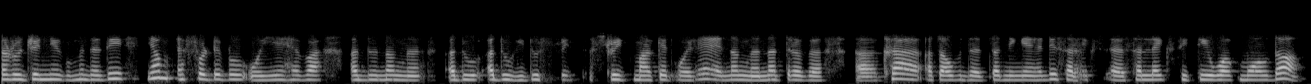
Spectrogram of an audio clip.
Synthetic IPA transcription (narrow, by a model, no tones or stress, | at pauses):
sɐɾud͡ʒiniɡumɐdɐdijamepʰɔɾʈebɐlojeɦebaːdunɐŋnɐːduɐduɡidustɾit̚stɾitmaɾketojɾenɐŋnɐnɐtɾɐɡɐkʰɾaɐ̰t͡ʃawbɐdɐt͡sɐt̚niŋajɦadisɐleksɐlek̚sitiwaɾk̚mɔldɔ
